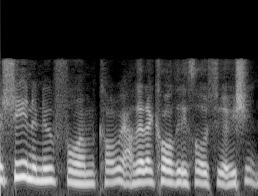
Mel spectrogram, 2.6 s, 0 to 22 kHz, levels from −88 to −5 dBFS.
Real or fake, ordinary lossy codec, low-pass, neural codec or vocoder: fake; MP3, 48 kbps; 7.2 kHz; codec, 16 kHz in and 24 kHz out, 0.4 kbps, LongCat-Audio-Codec, four codebook decoder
